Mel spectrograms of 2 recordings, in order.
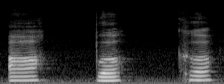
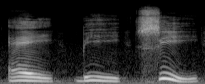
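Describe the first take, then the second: First: Each letter is said as its speech sound. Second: Each letter is said by its alphabet name. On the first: "the phonological sound of each letter" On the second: "I knew how to say them, like"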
